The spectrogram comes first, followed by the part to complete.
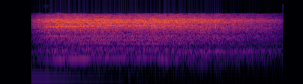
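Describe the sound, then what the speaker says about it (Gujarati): A kitchen mixer grinder whirs steadily as it purees red capsicum with a little water: one continuous high-pitched motor whine that starts abruptly, holds for nearly two seconds, then cuts off. "થોડું પાણી નાખીને પીસી લઈએ."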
